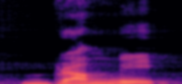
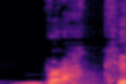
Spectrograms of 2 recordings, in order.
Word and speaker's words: ব্রাহ্মী: প্রাচীন লিপি থেকে বাংলা লিপির উদ্ভব হয়েছে প্রাচীন ব্রাহ্মি বা আমরা কি বলি ব্রাক্ষী লিপি থেকে আসলে উচ্চারণটা মানে শব্দটা মনে হয় এখানে ভুল হয়েছে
